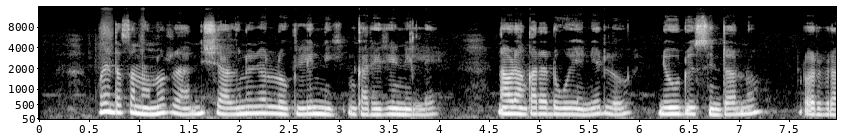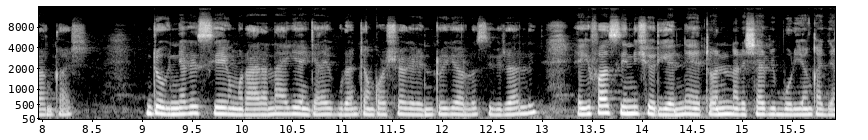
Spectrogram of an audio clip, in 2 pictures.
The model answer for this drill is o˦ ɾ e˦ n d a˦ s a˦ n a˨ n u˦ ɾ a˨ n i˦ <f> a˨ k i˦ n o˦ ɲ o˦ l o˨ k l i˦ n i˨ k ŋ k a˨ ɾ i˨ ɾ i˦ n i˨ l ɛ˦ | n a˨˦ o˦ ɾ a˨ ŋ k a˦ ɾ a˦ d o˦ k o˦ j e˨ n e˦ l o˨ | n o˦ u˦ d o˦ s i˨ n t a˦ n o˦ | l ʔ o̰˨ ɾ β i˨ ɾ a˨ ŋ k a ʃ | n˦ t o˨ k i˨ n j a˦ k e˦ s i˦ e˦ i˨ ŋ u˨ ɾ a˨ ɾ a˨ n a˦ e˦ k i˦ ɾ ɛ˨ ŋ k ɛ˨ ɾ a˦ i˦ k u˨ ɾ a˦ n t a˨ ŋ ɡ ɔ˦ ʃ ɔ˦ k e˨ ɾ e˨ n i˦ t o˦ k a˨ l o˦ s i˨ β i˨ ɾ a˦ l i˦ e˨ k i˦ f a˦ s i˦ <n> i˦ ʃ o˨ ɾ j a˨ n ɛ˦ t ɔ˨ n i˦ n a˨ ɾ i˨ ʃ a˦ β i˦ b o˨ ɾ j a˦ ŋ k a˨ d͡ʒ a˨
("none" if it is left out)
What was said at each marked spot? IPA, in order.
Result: ʃ, n

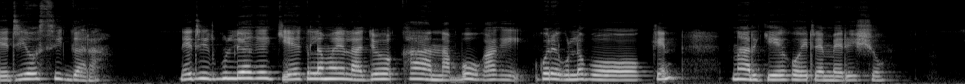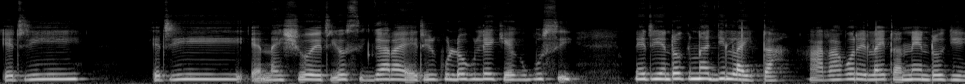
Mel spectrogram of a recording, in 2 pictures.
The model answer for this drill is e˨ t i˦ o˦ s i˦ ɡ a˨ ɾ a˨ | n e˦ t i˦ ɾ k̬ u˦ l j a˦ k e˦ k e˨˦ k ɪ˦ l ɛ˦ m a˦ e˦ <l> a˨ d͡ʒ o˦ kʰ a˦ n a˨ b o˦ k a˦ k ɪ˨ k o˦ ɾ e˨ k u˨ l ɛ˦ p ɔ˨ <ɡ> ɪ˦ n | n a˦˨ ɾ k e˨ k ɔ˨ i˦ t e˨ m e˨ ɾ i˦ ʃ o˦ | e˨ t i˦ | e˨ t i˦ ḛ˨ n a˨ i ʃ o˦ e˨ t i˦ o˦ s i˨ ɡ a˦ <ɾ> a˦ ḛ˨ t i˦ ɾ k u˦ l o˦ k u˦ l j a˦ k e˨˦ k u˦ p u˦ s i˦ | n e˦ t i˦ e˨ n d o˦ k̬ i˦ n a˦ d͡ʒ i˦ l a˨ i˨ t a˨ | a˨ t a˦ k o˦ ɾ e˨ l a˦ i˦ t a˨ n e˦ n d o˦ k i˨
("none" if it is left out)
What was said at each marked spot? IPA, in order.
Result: l, k, ɾ

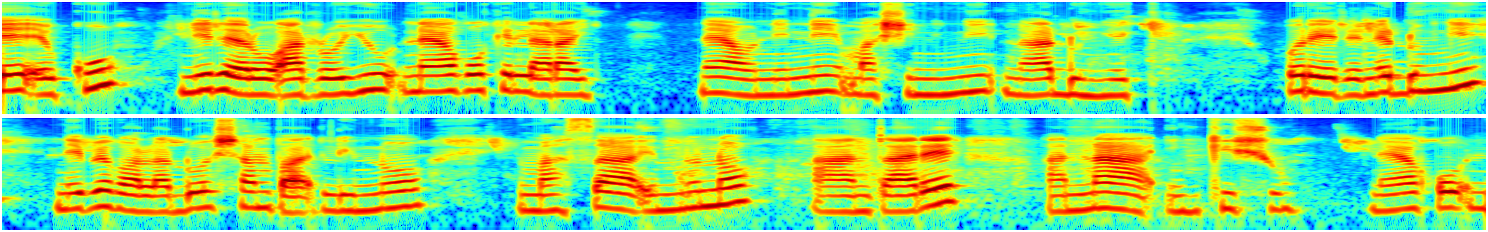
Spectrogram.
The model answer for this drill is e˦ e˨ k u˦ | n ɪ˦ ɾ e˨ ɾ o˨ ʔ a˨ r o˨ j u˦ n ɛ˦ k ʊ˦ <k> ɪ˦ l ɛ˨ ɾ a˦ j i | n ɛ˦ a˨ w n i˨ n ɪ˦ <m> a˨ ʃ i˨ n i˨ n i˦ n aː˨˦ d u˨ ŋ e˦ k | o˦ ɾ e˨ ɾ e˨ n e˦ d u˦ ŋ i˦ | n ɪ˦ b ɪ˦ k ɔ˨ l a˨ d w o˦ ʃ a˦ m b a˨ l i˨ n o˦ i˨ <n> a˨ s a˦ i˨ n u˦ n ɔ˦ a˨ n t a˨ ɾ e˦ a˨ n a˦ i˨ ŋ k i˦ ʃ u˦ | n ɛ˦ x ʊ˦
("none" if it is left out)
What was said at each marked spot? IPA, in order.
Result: k, m, m

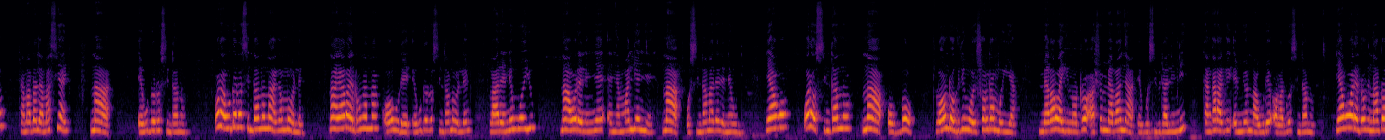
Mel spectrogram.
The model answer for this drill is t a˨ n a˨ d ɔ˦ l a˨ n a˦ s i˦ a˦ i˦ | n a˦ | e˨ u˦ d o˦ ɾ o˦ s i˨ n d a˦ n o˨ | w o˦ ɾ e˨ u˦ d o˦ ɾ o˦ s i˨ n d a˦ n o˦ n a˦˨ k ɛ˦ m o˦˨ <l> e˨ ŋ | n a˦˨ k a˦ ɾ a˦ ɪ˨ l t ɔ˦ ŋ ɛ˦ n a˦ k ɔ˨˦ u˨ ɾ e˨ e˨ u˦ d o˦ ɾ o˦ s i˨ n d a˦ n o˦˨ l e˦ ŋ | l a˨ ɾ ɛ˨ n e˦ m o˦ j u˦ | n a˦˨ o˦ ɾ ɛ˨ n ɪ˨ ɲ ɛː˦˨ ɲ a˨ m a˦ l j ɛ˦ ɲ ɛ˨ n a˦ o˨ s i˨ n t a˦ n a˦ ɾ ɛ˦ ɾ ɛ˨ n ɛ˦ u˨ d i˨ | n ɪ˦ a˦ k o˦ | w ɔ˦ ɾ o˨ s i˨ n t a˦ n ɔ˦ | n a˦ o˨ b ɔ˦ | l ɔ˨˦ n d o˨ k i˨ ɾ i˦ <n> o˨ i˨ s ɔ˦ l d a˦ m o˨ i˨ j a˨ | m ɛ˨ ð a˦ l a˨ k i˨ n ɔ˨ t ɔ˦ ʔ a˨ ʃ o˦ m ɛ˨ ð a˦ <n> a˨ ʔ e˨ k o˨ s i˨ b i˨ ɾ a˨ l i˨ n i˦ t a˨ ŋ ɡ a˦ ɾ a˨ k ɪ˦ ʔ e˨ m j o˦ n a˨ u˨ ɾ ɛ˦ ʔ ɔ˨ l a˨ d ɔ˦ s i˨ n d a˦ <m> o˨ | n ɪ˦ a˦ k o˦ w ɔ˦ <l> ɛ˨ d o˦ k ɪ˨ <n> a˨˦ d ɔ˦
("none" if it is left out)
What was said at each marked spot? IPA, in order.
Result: l, ŋ, ɲ, n, ɾ, n

